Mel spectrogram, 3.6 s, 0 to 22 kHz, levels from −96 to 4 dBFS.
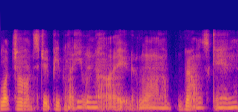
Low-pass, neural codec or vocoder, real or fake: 7.2 kHz; autoencoder, 22.05 kHz, a latent of 192 numbers a frame, VITS, trained on one speaker; fake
